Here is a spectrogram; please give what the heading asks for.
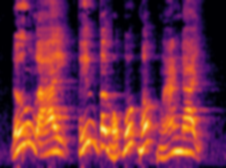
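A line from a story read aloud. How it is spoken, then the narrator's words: Thunderous shout. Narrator (Vietnamese): Lão quát như sấm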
